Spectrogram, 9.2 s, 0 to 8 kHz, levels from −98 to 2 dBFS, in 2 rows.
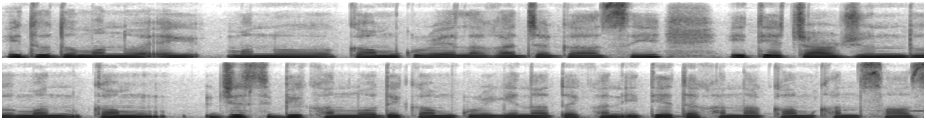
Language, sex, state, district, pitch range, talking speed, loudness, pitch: Nagamese, male, Nagaland, Kohima, 185-210 Hz, 200 wpm, -15 LUFS, 200 Hz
